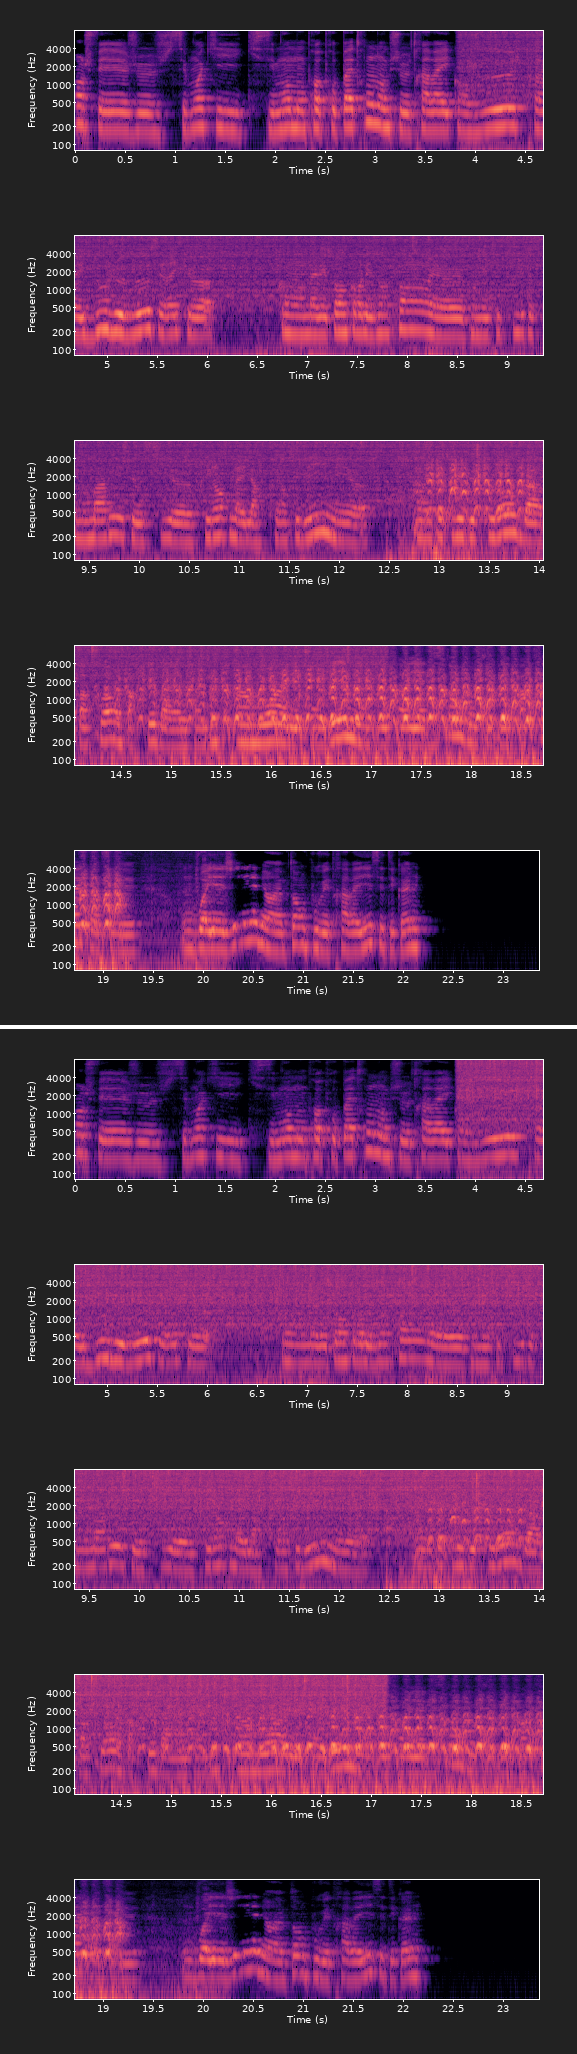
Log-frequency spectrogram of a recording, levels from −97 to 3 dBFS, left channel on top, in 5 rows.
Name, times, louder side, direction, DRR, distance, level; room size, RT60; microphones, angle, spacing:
voice 1, 0.0-12.3 12.7-22.2, left 5 dB, 50° left, 0.3 m, -35 dB
sound 1, 3.8-17.2, right 8 dB, 55° right, 0.4 m, -33 dB
sound 2, 12.6-19.3 19.7-20.2, left 2 dB, 90° left, 0.7 m, -30 dB
3.6 x 2.1 x 2.2 m
head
